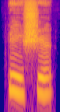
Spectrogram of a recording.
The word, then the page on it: 律师: lǜ shī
